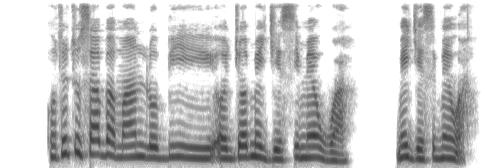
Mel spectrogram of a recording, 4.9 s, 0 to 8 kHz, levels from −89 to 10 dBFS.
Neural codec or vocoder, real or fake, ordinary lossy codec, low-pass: none; real; none; 7.2 kHz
